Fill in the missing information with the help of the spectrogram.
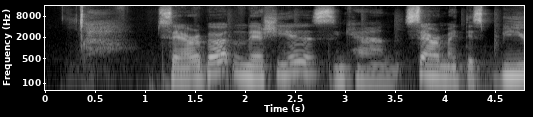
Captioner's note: gasps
